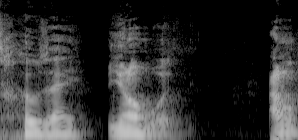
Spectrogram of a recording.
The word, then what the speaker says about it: Jose: So what kind of ways do they mispronounce it? Because Jose, it's Jose.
